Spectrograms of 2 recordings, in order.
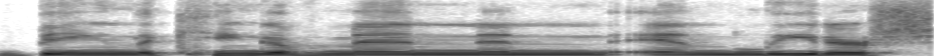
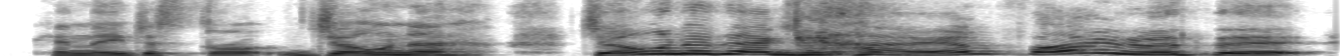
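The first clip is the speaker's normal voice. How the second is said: higher, laughing, tossing the idea out; amused dismissal; 6 semitones higher, 4 dB louder than usual. Retold or imitated. Co-host retells not caring about the crew, amused dismissal breaking into laughter. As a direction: laugh through a mock-impatient reaction, rising higher and louder.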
